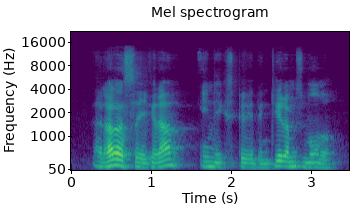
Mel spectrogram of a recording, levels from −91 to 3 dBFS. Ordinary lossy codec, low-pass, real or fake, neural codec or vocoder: none; 14.4 kHz; fake; codec, 32 kHz, 1.9 kbps, SNAC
